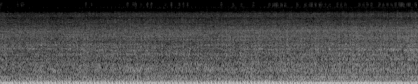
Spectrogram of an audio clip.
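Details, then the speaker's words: 1979 Porsche 924 warm idle after 10 minutes, fan running: steady low idle with faint rough pulsing; owner unsure if alternator (new 3D-printed bushings), belt or surroundings, suspects shaking water pump pulley, will keep an eye on it. "A little bit of a shake. Water pump. Pulley's got a bit of a shake, maybe that's causing it. I don't know."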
